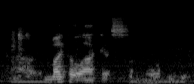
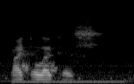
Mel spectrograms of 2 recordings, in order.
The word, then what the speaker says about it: Michalakis: says on the screen when Spiros I can't pronounce his last name. Is on Michalakis. Michalakis. Yeah, if you just say Michael and then just say something else at the end, you'll be pretty Michalakis. close. Like Michalakis.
